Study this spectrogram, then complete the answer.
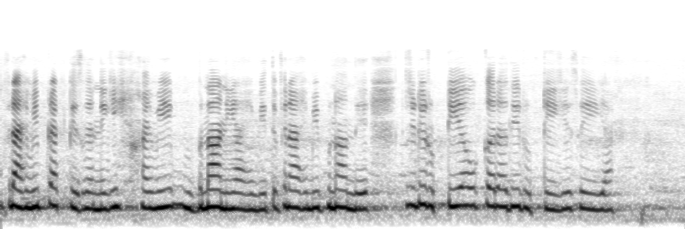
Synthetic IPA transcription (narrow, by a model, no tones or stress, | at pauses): pʰɪɾaːɦẽːʋiːpɾɛːkʈɪskəɾneːkiːaːẽːʋiːbənaːnĩaːẽːʋiːt̪eːpʰɪɾaːɦẽːʋiːbənãːnd̪et̪eːd͡ʒeːɽiːɾʊːʈːiːɛːoːkəɾaːd̪iːɾʊːʈːiːɡeːsəiːɛː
